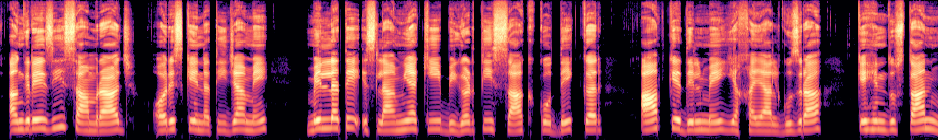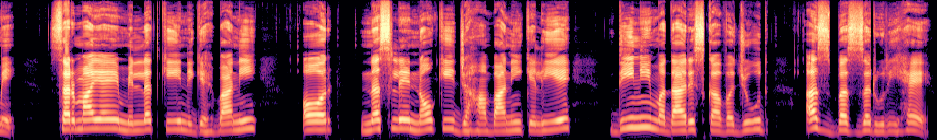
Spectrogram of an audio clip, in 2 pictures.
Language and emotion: Urdu, neutral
